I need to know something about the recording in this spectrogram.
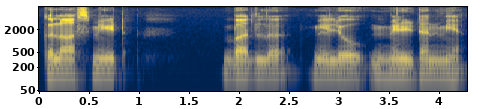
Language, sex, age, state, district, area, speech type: Kashmiri, male, 30-45, Jammu and Kashmir, Anantnag, rural, read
